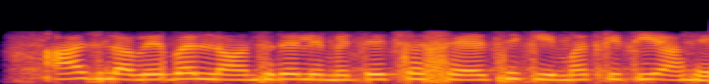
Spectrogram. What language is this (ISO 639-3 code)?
mar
